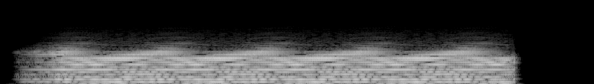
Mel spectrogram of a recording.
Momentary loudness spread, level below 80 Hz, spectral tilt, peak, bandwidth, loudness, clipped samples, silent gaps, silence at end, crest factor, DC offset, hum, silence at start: 5 LU; -44 dBFS; -10 dB/octave; 0 dBFS; 5.2 kHz; -13 LUFS; under 0.1%; none; 0.8 s; 12 dB; under 0.1%; none; 0.2 s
